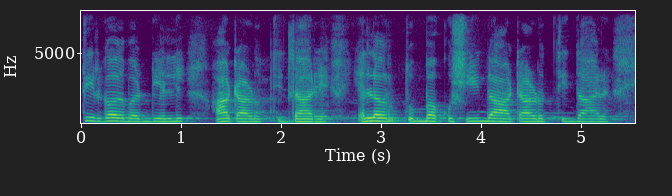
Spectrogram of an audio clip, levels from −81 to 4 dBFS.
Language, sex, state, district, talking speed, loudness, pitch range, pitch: Kannada, female, Karnataka, Bangalore, 85 wpm, -16 LUFS, 195-215 Hz, 205 Hz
